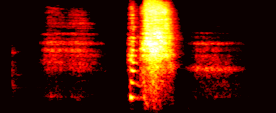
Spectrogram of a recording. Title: breathy sneeze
